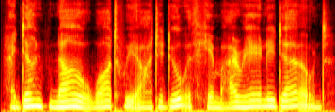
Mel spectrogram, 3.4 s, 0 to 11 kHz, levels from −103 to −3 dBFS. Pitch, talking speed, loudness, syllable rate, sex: 170 Hz, 230 wpm, -16 LUFS, 4.8 syllables/s, male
